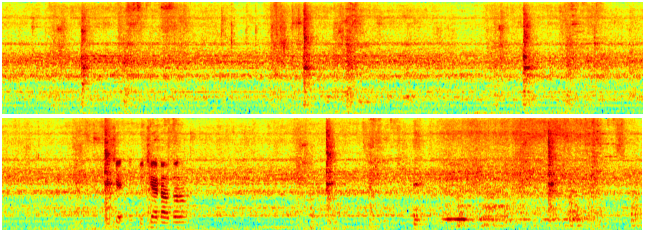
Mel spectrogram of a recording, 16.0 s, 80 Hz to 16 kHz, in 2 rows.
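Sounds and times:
machine running with steady hum: 0.0s - 16.0s
machine press clacking: 14.8s - 16.0s.

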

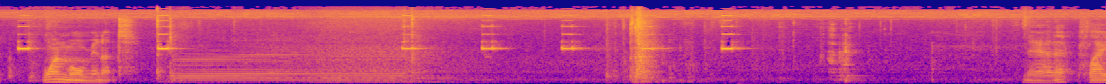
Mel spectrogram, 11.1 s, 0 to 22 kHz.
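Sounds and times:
microwave oven humming: 1.6s - 4.8s.

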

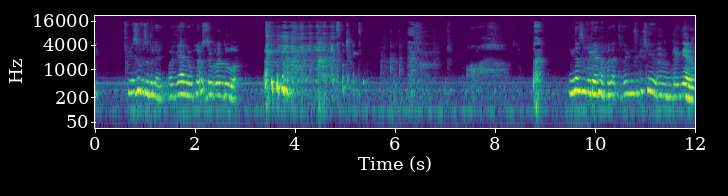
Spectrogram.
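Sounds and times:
person laughing: 3.4s - 6.7s.

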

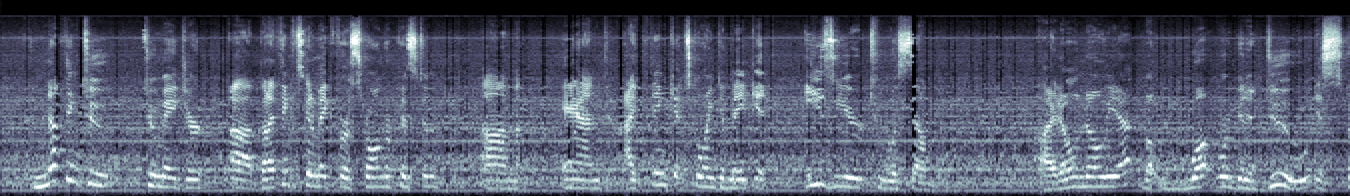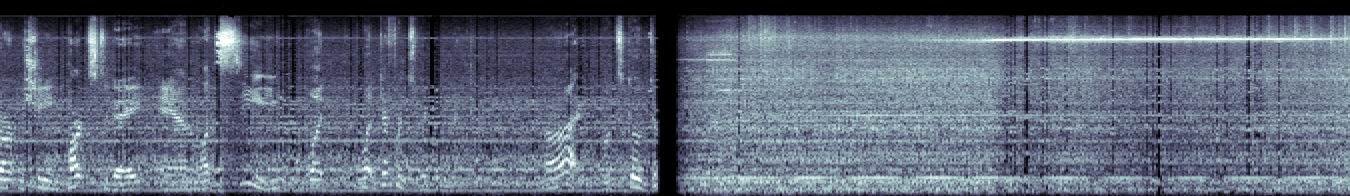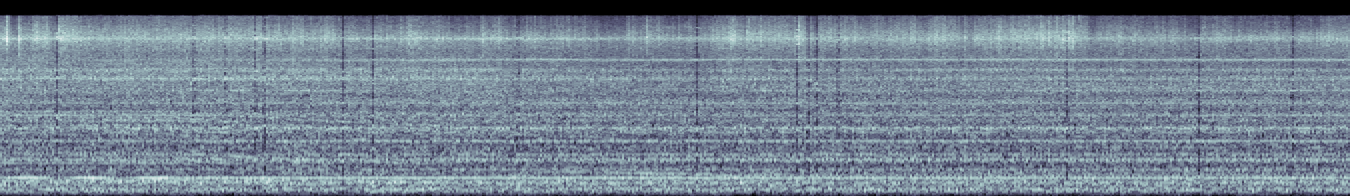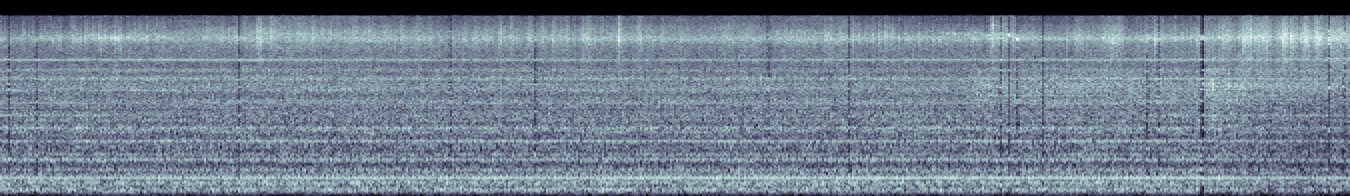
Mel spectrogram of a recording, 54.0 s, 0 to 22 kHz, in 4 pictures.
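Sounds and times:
lathe spindle hum and whine: 0.0s - 54.0s.

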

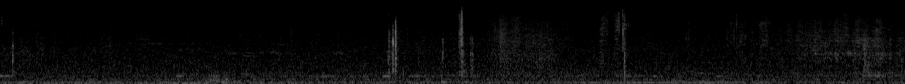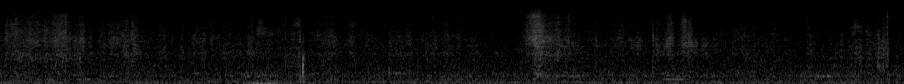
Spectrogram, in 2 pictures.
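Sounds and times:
jacket fabric rustling: 7.2s - 18.0s.

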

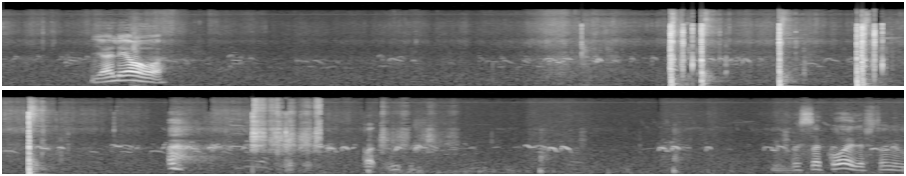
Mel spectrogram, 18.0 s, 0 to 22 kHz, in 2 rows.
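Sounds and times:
geese honking: 4.8s - 18.0s
shotgun shots: 6.7s - 9.6s.

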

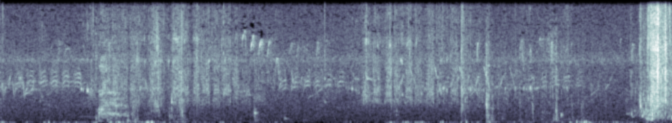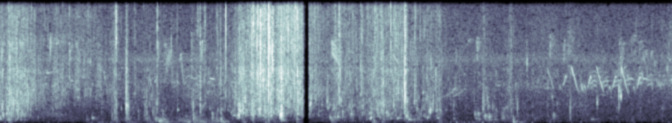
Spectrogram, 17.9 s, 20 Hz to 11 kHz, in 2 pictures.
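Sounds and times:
fish splashing at the surface: 8.4s - 9.8s, 12.0s - 14.8s.

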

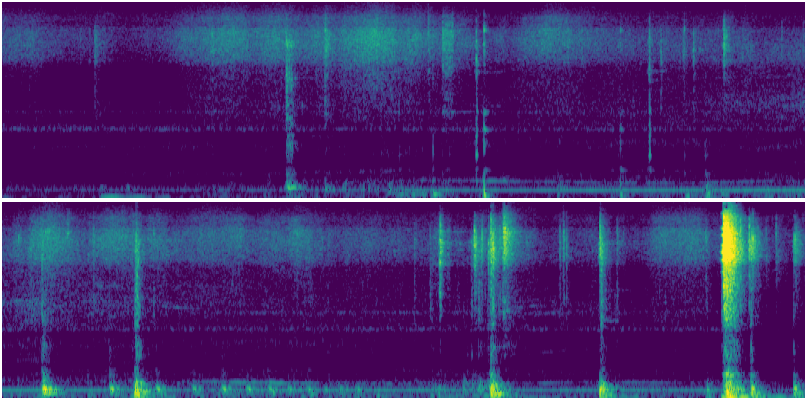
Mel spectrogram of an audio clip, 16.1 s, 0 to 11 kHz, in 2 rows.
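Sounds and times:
steady low hum: 0.0s - 16.0s
heavy thump: 8.2s - 12.0s, 15.1s - 16.0s.

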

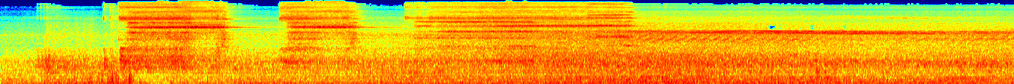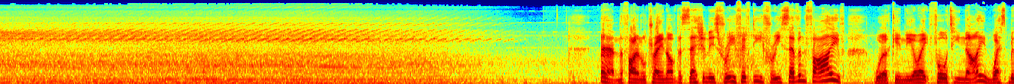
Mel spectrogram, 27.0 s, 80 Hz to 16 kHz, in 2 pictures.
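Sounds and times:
train wheels squealing: 1.5s - 22.4s
rumble of carriages rolling past: 4.4s - 27.0s.

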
